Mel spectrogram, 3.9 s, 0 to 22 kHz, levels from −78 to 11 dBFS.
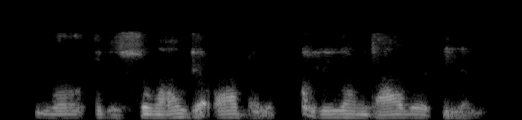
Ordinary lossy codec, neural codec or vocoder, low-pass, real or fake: Opus, 32 kbps; codec, 16 kHz, 1.1 kbps, Voila-Tokenizer; 7.2 kHz; fake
